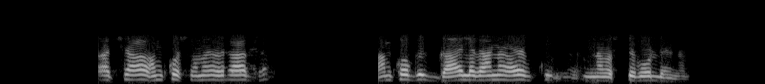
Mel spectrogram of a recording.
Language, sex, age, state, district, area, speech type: Hindi, male, 60+, Uttar Pradesh, Lucknow, rural, conversation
